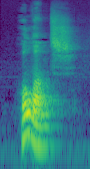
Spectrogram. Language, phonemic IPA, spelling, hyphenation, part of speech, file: Dutch, /ˈɦɔ.lɑnts/, Hollands, Hol‧lands, adjective / proper noun, Nl-Hollands.ogg
- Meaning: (adjective) 1. Hollandic (of or from Holland) 2. Netherlandic Dutch; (proper noun) Hollandic (dialect)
